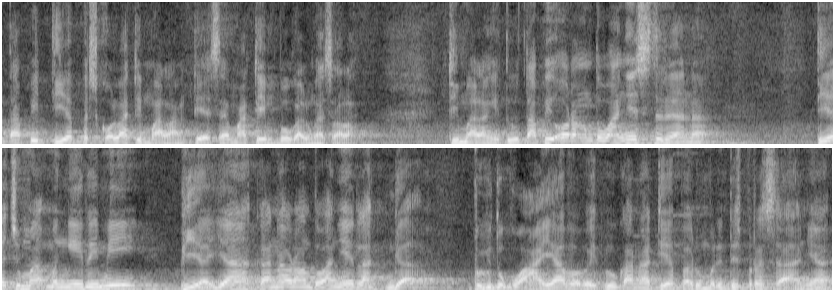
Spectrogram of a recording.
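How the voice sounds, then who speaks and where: A man's voice: medium pitch, expressive, a little fast, warm tone, echoey room. A male pastor telling a story in a sermon and often turning to address the congregation directly.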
